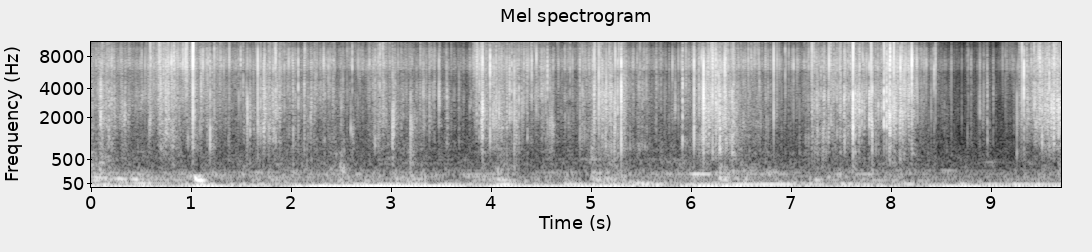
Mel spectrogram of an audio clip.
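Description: White cloud slime on a wooden table is pressed flat and pulled apart with fingertips and long nails. It gives soft, bright crackling and crinkling with dense tiny pops. Louder bursts come in waves over a quiet low background.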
